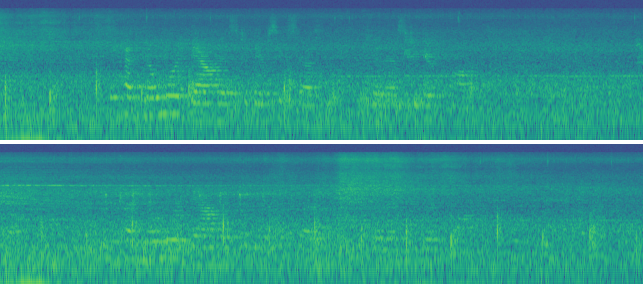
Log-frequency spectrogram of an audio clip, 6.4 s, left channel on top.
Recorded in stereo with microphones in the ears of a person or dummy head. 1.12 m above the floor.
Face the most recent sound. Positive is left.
turn(degrees=50)  # may be behind; listen again after turning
